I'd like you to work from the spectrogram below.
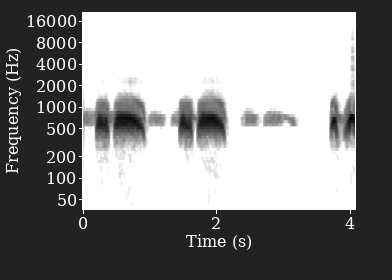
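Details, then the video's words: Thúc gù coos of a spotted dove, used to stimulate decoy birds: two soft double coos with faint trailing murmurs, a pause, then a short clipped pair of notes. "Tiếng cu gáy thúc gù"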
